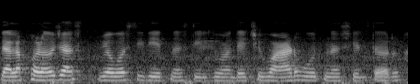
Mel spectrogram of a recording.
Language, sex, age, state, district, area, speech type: Marathi, female, 45-60, Maharashtra, Palghar, urban, spontaneous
